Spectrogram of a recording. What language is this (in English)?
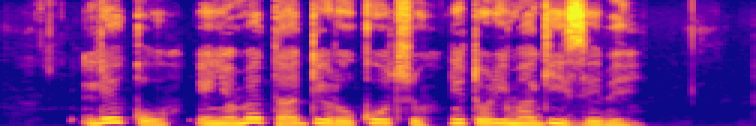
Yoruba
